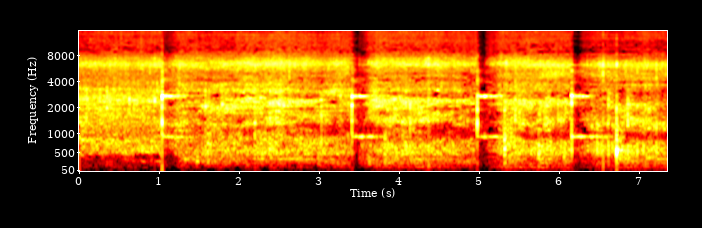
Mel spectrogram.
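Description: Onions frying in hot oil in a metal pot, a steady sizzle, while a metal spoon stirs them and knocks against the pot four times, each knock ringing briefly.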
